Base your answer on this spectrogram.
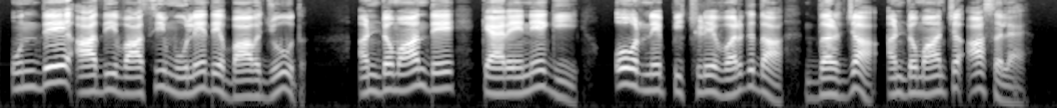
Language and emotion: Dogri, neutral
